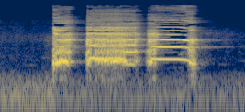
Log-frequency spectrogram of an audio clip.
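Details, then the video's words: Rooster crowing early in the morning: a loud, harmonic cock-a-doodle-doo in three parts, a short opening note, a long rough middle and a final held, level note, over quiet background. "Rooster crowing compilation | Amazing rooster calling early in the morning"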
